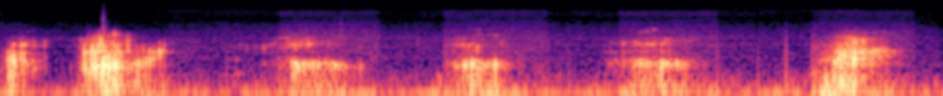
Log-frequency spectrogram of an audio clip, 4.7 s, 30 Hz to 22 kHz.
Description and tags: eaten by monster1
eat, eating, evil, horror, meal, monster, swallow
